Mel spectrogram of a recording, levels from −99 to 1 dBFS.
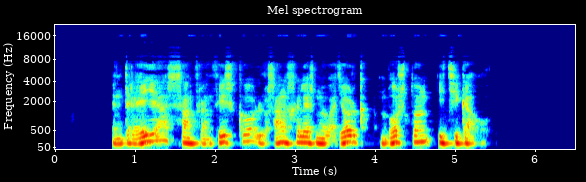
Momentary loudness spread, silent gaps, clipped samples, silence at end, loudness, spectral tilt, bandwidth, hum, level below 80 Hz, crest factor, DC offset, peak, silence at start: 8 LU; none; under 0.1%; 1.15 s; -20 LUFS; -8 dB/octave; 7.2 kHz; none; -60 dBFS; 18 dB; under 0.1%; -2 dBFS; 0.7 s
